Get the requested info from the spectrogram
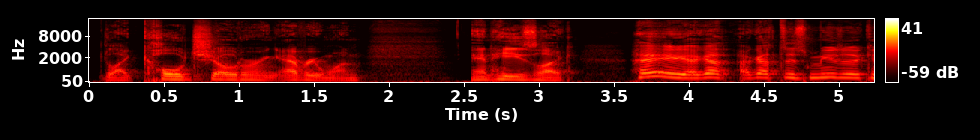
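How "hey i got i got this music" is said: a much higher mock call to passersby; imitated street hustler. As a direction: pitch your CDs to people walking past. Street seller calling out.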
